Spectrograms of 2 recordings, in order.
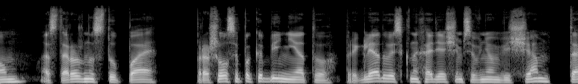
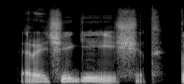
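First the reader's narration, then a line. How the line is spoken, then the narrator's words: Knowing mutter. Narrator (Russian): понимающе пробормотал Нуржан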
